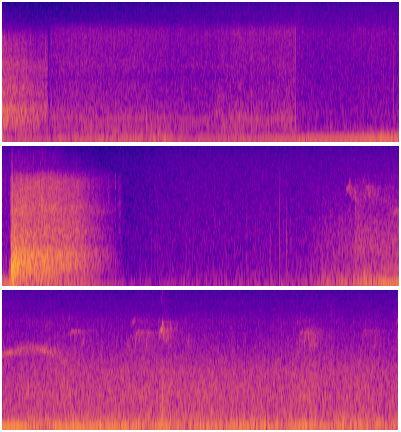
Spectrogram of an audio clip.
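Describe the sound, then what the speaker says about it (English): A single rifle shot fired from ambush cracks sharply and loudly, then drops into quiet before a low outdoor ambience returns. "Some die from a rifleman's bullet fired from ambush"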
